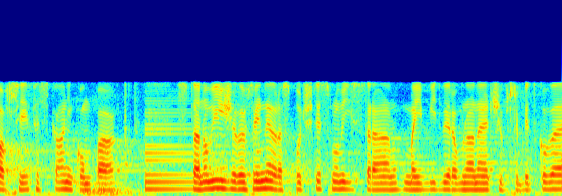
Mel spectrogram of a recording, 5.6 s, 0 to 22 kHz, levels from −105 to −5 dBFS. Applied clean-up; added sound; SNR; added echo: none; Piano; 12 dB; none.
